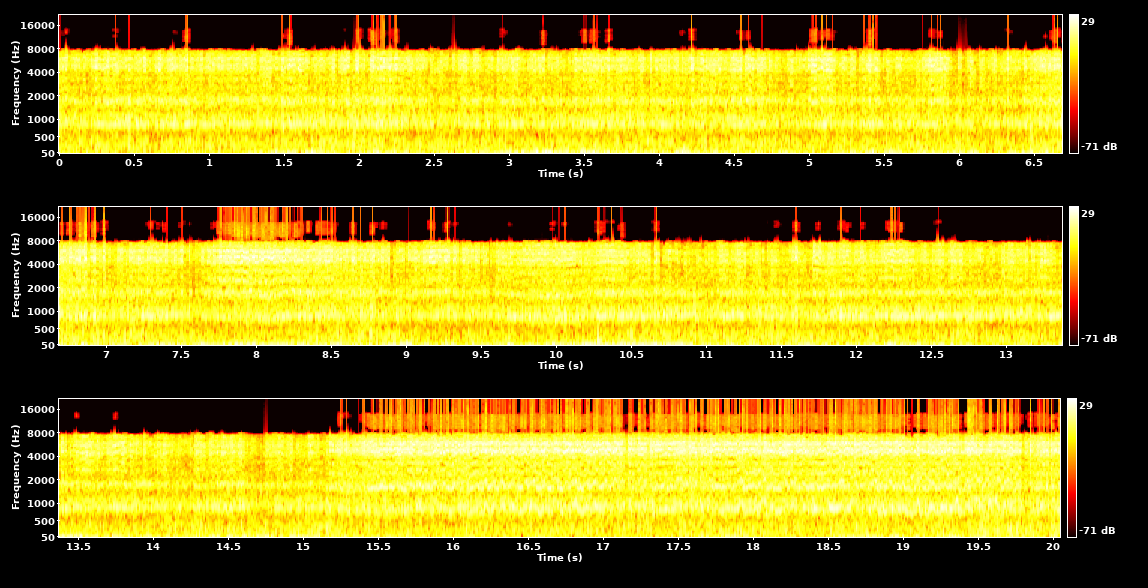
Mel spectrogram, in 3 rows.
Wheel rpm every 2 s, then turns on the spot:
240, 240, 240, 230, 230, 230, 230, 220, 190, 190.
none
